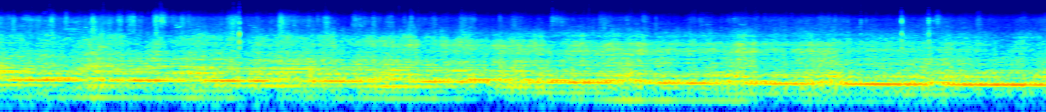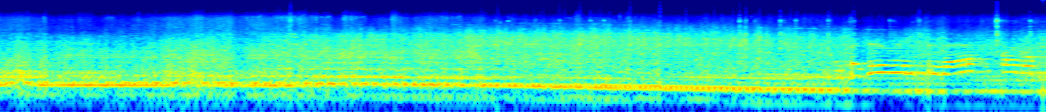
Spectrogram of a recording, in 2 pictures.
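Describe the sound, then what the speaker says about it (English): Spitfire and Dakota propeller aircraft of the Battle of Britain Memorial Flight fly past at an air display, a loud continuous engine drone that slowly falls in pitch as they pass. "coming in from the right to Dakota, to take over the skies as the Spitfires pass alongside."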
